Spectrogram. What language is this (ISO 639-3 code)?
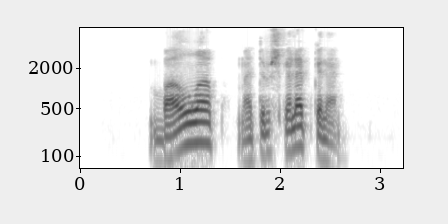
bak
